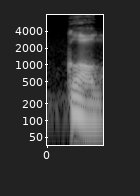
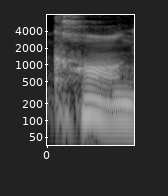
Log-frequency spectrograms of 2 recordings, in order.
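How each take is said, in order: First: The word begins with a G sound. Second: The word begins with a K sound. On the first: The speaker calls it right. "it's Gong" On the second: The speaker calls it wrong. "Hong Kong is not Kong"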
